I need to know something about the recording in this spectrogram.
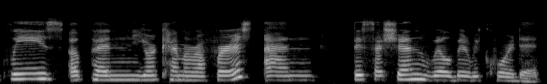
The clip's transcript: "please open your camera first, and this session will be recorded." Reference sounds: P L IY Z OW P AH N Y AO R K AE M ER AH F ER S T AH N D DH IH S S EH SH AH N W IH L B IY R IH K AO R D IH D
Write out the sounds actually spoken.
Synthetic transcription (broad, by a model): P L IY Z OW P AH N Y AO R K AE M ER AH F ER S T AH N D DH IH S S EH SH AH N W IH L B IY R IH K AO R D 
